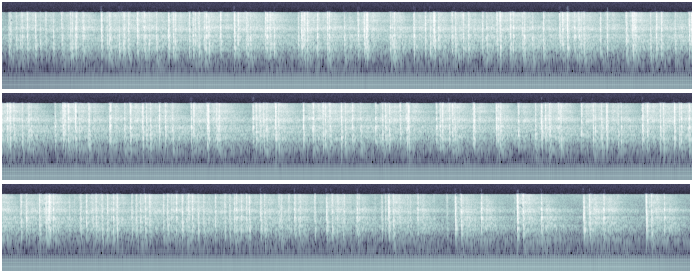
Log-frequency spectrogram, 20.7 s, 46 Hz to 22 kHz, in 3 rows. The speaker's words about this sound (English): There's 100 of them, all set to different tempos. The piece is called Poème Symphonique. Georges Ligeti wrote it in 1962 as a critique of contemporary music. As the composition progresses, more and more metronomes wind down and stop.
